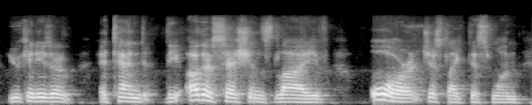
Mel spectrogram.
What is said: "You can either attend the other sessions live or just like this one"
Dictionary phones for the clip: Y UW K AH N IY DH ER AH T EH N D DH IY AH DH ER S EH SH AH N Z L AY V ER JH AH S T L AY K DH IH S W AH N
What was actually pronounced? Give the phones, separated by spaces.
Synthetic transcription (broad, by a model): Y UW K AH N IY DH ER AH T EH N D DH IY AH DH ER S EH SH AH N Z L AY V ER JH AH S T L AY K DH IH S W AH N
